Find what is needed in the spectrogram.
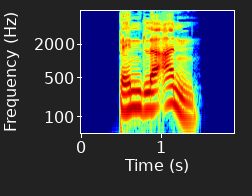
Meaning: inflection of anbändeln: 1. first-person singular present 2. first/third-person singular subjunctive I 3. singular imperative
- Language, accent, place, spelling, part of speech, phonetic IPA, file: German, Germany, Berlin, bändle an, verb, [ˌbɛndlə ˈan], De-bändle an.ogg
